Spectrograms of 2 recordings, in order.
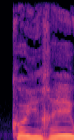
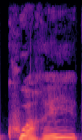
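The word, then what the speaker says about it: Koyré: c'est Alexandre Coiré ou Coiré, selon les prononciations.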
